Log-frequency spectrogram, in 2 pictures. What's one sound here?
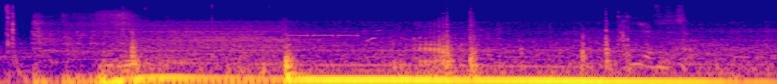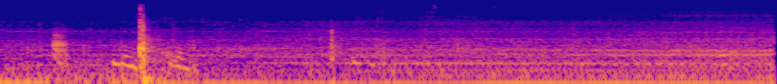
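A car engine starts and idles with a low, steady rumble.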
